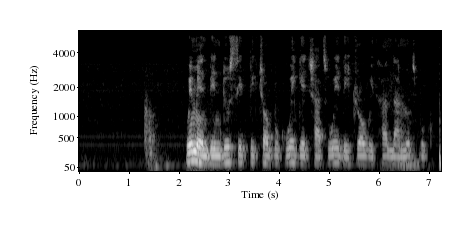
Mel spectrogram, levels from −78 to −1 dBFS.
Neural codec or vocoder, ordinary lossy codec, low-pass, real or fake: none; none; 5.4 kHz; real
